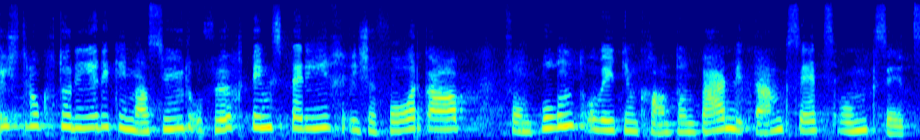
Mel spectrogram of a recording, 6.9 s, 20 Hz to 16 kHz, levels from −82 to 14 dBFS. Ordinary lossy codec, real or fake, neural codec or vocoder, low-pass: none; fake; codec, 44.1 kHz, 2.6 kbps, DAC; 14.4 kHz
